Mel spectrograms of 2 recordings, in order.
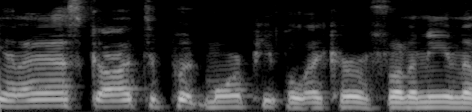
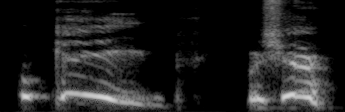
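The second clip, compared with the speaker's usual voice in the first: taken aback; 6 dB louder, slower than usual. Retold or imitated. Taken aback by her eagerness.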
